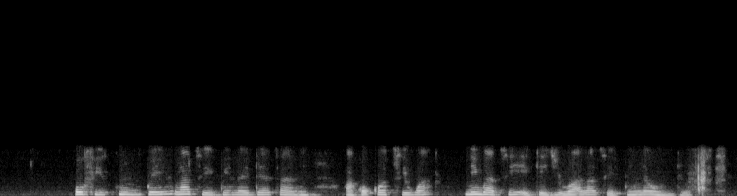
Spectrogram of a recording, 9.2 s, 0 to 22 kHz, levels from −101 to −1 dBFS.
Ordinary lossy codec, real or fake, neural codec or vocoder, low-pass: Opus, 32 kbps; fake; vocoder, 22.05 kHz, 80 mel bands, HiFi-GAN; 5.4 kHz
